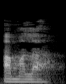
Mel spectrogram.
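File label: "amala", Nigerian Pidgin, male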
